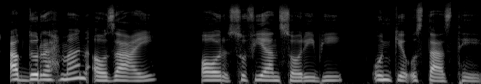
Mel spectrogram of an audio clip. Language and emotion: Urdu, neutral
